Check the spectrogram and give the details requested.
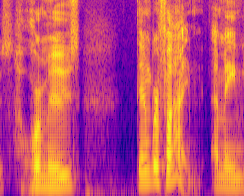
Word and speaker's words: Hormuz: start, you know, going through the straight of hum, how do you say that? Hormuz. Hormuz, then we're fine.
